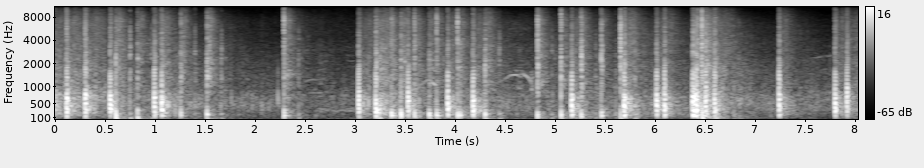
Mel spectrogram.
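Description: Consumer fireworks cake (multi-shot repeater) firing a rapid, uneven string of sharp shots and bangs, in quick flurries with short lulls between them.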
